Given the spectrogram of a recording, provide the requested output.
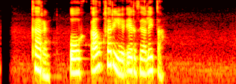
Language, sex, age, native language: Icelandic, female, 30-39, Icelandic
